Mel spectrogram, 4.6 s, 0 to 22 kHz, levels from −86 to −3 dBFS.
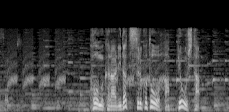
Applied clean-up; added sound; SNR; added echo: none; Alarm; 17 dB; none.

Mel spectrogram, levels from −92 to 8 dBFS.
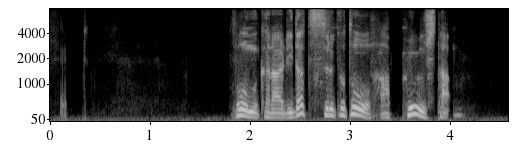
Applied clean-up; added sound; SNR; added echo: neural diffusion model UNIVERSE++.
